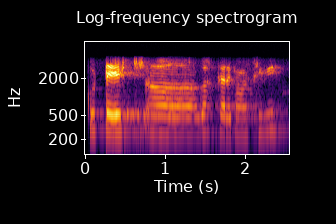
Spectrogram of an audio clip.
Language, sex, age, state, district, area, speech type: Odia, female, 18-30, Odisha, Nayagarh, rural, conversation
